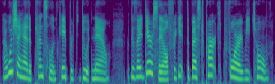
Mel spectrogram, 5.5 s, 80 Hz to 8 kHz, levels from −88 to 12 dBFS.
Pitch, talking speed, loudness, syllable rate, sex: 260 Hz, 260 wpm, -17 LUFS, 6.6 syllables/s, female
